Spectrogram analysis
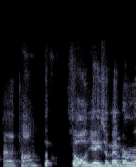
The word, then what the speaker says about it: Sowell: So Mike Sowell, is it pronounced Sowell, Tom? Sowell, yeah, he's a member of our group too.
